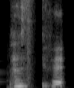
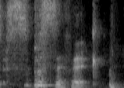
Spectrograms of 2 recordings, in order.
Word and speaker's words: specific: Uh most hated grammatical error or mispronounced. When people pacific is is you know a body of water. It's not the word specific.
